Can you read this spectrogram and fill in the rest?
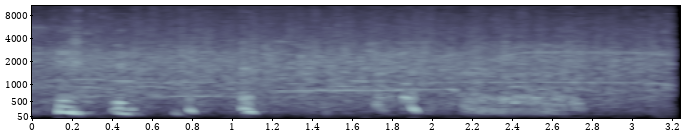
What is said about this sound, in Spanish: Mira para allá, ponte un aplauso ahí, un aplauso, ¿sabes?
